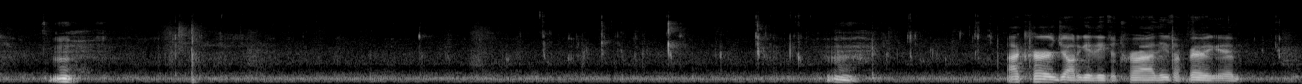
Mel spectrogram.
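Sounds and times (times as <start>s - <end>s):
person chewing food: 0.4s - 10.1s
throat hum: 8.2s - 9.0s.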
